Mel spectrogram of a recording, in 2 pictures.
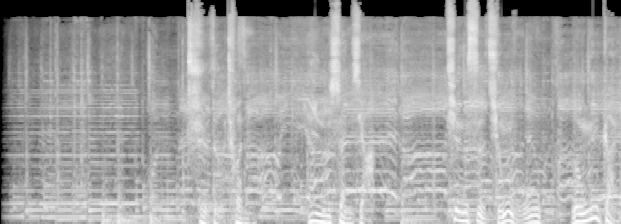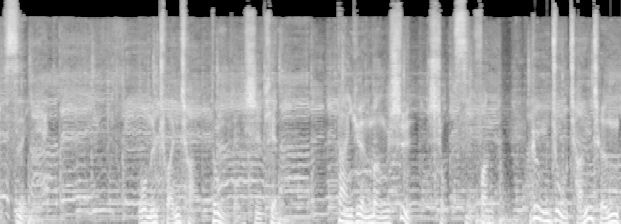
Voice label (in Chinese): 男 品质广告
